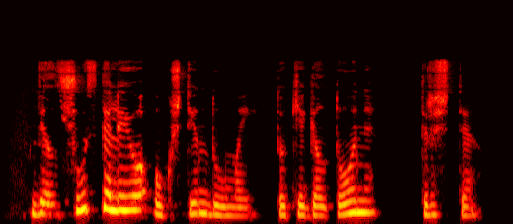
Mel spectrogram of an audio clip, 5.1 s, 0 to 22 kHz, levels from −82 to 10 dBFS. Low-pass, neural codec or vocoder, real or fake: 7.2 kHz; none; real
